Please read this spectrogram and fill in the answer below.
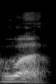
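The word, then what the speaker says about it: هو: Domir itu adalah contoh hua. Hua. Hua. Hua ini selamanya akan dibaca hua. Jadi kalau ada teman-teman baca kitab kok ada lafaz ha dan wau seperti ini, maka ini pasti bacanya hua.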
